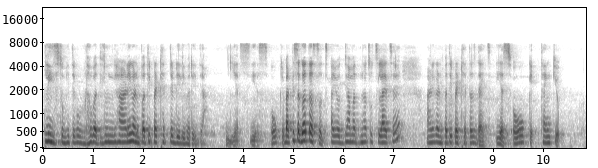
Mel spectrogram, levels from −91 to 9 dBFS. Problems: none marked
